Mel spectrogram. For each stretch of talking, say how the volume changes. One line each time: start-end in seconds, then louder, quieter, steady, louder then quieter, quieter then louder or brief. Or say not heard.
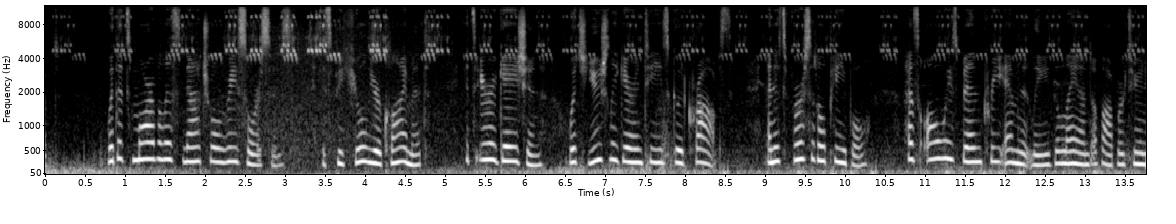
0.0-13.7 steady.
